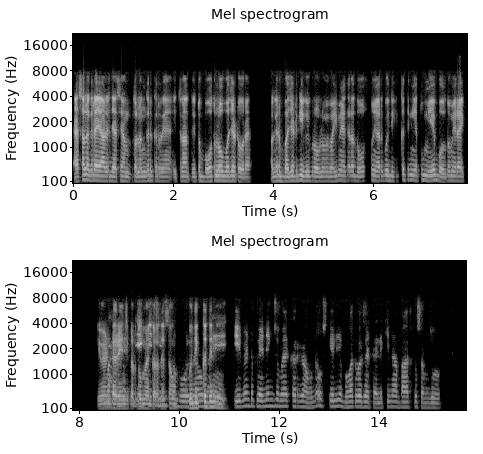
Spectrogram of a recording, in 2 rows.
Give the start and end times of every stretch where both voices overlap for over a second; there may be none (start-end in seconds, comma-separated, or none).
8.6-10.7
